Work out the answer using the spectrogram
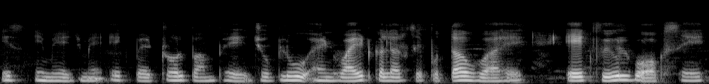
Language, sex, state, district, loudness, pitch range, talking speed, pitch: Hindi, female, Madhya Pradesh, Bhopal, -20 LUFS, 170-190 Hz, 170 wpm, 180 Hz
